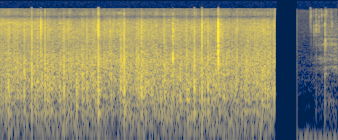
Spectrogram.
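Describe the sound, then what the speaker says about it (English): A light rain shower patters steadily on tent canvas at an outdoor rendezvous camp, a close, dense drumming of drops that cuts off abruptly near the end. "I don't know if you can hear it hitting the canvas, but we're having a little shower"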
